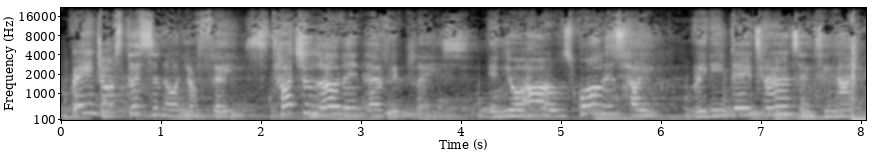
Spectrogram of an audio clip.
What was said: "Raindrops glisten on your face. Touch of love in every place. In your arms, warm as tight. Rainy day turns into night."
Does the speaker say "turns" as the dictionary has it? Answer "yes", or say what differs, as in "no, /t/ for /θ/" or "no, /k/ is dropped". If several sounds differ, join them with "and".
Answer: yes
